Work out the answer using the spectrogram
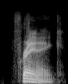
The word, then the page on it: franc: American English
